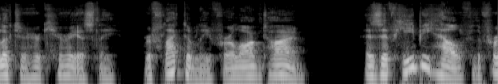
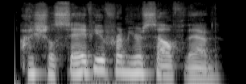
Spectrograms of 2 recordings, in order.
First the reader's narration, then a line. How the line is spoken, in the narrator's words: she cried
